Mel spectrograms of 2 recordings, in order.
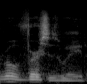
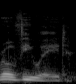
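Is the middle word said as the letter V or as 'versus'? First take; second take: versus; letter V. First: The middle word is said as 'versus'. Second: The middle word is said as the letter V. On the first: The speaker calls it wrong. "I always say Roe versus Wade" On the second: The speaker calls it right. "but it's"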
